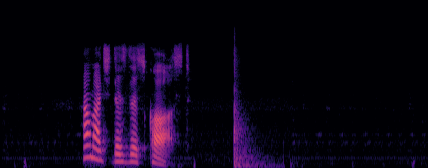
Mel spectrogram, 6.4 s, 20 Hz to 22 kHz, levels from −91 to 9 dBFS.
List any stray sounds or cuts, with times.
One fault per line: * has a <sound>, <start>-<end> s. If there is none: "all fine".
* has a thud, 3.5-4.3 s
